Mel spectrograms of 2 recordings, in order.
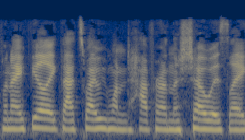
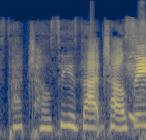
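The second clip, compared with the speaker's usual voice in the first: put-on whisper, higher pitch; 3 semitones higher, 6 dB louder than usual. Retelling what people at the coffee shop say: imitating people whispering.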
